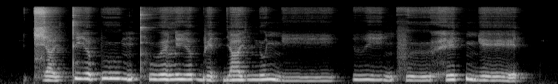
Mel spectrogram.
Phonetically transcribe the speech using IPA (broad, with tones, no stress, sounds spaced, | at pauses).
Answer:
t͡ɕ a˩ j t̪ i˥˨ ə̯ p uː˥˨ ŋ t̪ʰ u˧ ə̯ l i˧ ə̯ b e˧˩ t̚ j a˧ j n u˧˥ ɲ iː˩ | ʋ iː˧˩ ŋ f ɯː˩ h e˧˥ t̚ ɲ eː˧˩ t̚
